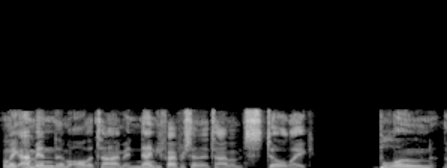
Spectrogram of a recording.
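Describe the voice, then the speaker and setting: A man with an American accent speaks at a fairly quick pace in an ordinary speaking voice. His pitch is medium with ordinary variation, and his loudness swings widely. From US South, southwestern Virginia (Pulaski County). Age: 40s. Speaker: chef and restaurant owner. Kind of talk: casual chat. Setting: studio.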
